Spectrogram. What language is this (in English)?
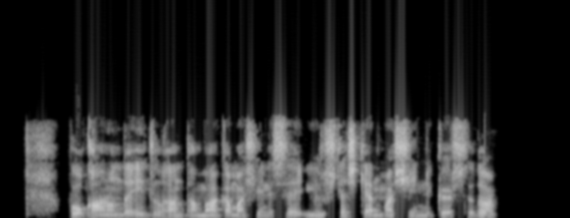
Uyghur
